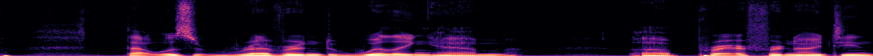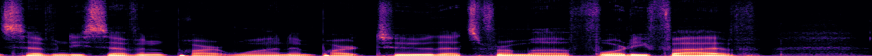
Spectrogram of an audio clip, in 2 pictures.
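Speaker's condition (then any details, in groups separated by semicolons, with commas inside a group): No condition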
